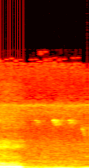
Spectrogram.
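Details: Snoring from a sleeping American bully dog.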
